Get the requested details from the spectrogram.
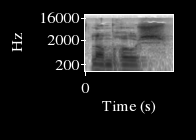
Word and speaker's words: L'Homme Rouge: And so Le Homme Rouge, I don't know if I'm pronouncing that correctly. – It's a French name, so it's like L'Homme Rouge. But yeah, in Swedish, it's like L'Homme Rouge too.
